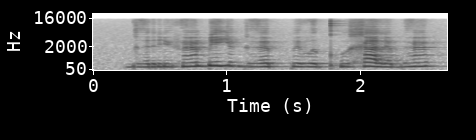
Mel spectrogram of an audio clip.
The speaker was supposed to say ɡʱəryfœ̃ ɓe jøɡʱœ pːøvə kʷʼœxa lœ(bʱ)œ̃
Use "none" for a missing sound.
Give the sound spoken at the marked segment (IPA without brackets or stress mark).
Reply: bʱ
